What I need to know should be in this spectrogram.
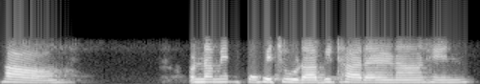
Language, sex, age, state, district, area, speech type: Sindhi, female, 30-45, Maharashtra, Thane, urban, conversation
